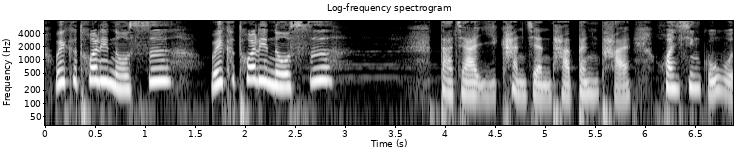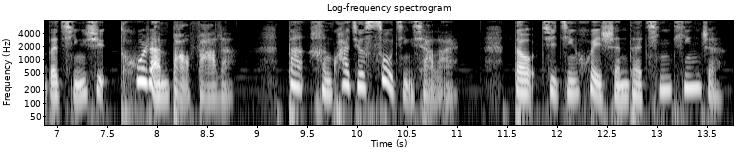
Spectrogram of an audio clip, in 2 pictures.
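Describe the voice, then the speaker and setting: A woman reading a religious classic aloud as an audiobook, with solemn, devotional and expressive phrasing. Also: low voice, dry recording. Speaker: audiobook reader. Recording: dry close recording with faint music.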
